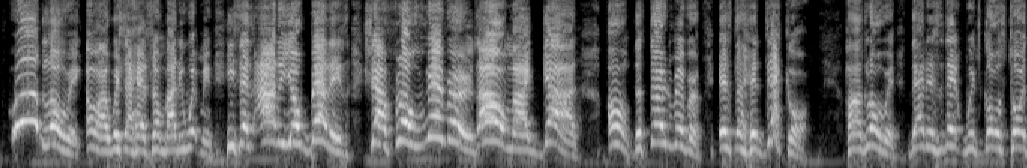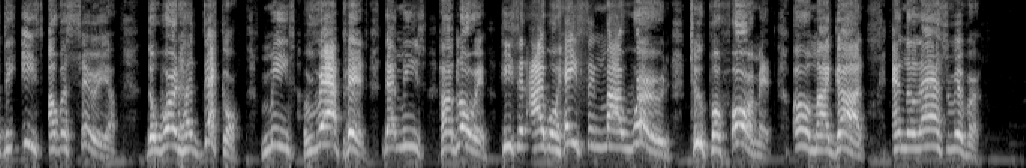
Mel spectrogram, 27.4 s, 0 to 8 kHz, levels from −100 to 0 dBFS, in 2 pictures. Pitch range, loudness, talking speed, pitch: 230-305 Hz, -22 LUFS, 145 wpm, 260 Hz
